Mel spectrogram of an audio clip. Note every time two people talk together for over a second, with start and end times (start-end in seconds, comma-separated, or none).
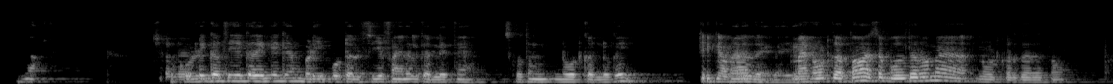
none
